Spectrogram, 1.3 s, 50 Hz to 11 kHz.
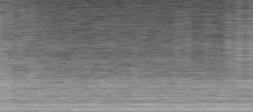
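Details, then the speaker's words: Whirlpool LGB6200PQO gas dryer on high heat after gas valve coil replacement for no-heat complaint: steady, even drum rumble with faint constant hum, no shakes or rattles; running smoothly, igniter then glows and flame lights. "now we will go down to our little window here and make sure everything's working right everything sounds good there's no shakes or"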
